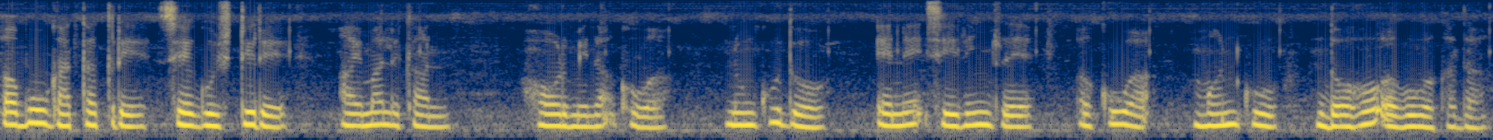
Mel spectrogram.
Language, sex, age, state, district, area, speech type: Santali, female, 30-45, West Bengal, Birbhum, rural, spontaneous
